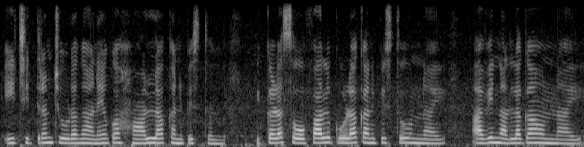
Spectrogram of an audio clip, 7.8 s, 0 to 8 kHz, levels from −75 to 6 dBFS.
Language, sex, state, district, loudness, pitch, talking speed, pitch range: Telugu, female, Telangana, Mahabubabad, -18 LUFS, 240 Hz, 115 wpm, 225-250 Hz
